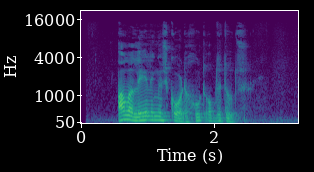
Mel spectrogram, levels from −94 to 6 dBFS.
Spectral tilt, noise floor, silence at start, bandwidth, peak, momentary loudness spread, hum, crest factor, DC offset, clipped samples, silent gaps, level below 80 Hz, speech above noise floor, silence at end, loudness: -8 dB/octave; -59 dBFS; 0.55 s; 14 kHz; -6 dBFS; 14 LU; none; 22 dB; under 0.1%; under 0.1%; none; -54 dBFS; 33 dB; 0.8 s; -27 LUFS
